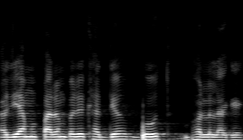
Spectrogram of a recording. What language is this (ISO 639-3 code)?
ori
